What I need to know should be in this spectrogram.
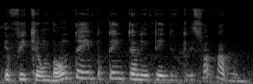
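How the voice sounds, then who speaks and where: A woman's voice: fairly high pitch, expressive, very fast, warm tone, a little hiss or hum. A Brazilian woman with a Brazilian Portuguese accent, chatting animatedly to listeners on a live show. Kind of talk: casual live talk with storytelling. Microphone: phone livestream.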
